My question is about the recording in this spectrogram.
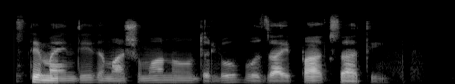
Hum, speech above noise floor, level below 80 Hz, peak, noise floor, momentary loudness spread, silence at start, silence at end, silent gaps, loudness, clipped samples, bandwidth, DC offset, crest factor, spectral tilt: none; 40 dB; -58 dBFS; -4 dBFS; -65 dBFS; 13 LU; 0.15 s; 0.75 s; none; -25 LUFS; under 0.1%; 11 kHz; under 0.1%; 22 dB; -4.5 dB/octave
